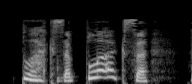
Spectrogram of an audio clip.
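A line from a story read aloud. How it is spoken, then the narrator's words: Gleeful yelling. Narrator (Russian): радостно вопила камикадзе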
